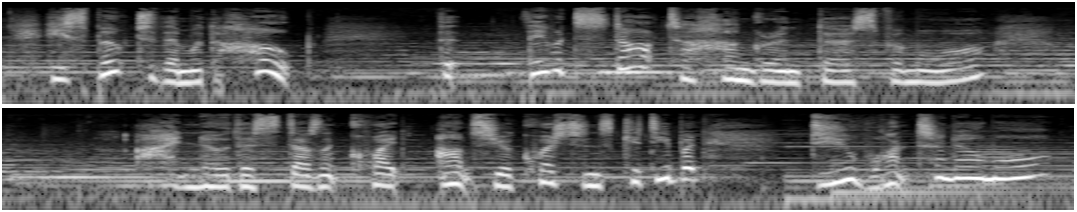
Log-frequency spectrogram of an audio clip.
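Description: An actress playing a gentle, devout woman who patiently teaches a child in a musical audio drama. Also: mid-range voice, very animated, a little slow. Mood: tender, earnest. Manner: tender, patient, reassuring. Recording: music under the voice.

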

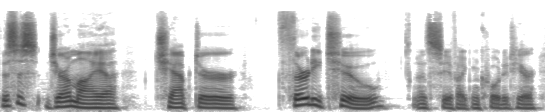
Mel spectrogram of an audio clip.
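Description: A man hosting a casual podcast chat, enthusiastic and halting as he puts questions to his co-host. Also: fairly low pitch, animated, gravelly, breathy edge, no room sound, studio quality. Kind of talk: casual co-hosted conversation.

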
